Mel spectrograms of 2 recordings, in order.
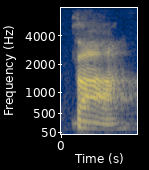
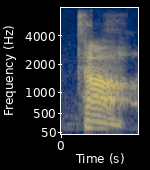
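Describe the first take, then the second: First: It begins with a TH sound. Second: It begins with a plain T sound. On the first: "Some say tha, T H A" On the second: "T as in tall"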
